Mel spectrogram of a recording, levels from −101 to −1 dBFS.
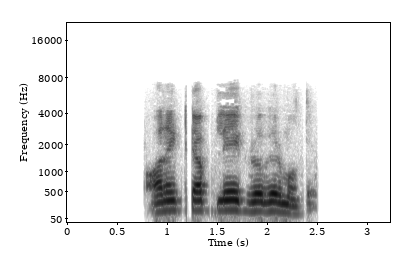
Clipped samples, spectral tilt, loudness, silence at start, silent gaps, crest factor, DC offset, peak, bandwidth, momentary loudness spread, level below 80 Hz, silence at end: under 0.1%; -8.5 dB/octave; -15 LUFS; 0.8 s; none; 16 dB; under 0.1%; -2 dBFS; 6.6 kHz; 8 LU; -62 dBFS; 0.8 s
